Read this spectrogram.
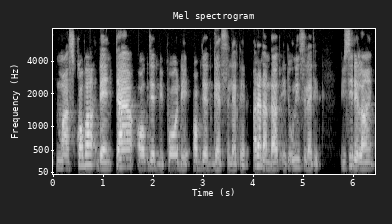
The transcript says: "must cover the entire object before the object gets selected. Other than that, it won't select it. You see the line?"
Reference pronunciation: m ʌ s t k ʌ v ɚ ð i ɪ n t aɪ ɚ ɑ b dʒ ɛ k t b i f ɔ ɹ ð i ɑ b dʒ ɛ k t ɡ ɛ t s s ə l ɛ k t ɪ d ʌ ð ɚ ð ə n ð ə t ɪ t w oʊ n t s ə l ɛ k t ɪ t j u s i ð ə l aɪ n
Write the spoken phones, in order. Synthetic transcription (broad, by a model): m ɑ s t k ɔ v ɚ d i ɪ n t aɪ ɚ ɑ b dʒ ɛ k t b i f ɔ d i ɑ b dʒ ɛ k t ɡ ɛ t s s ə l ɛ k t ɪ d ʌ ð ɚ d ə n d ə t ɪ t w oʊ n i s ə l ɛ k t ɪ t j u s i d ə l aɪ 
